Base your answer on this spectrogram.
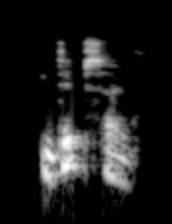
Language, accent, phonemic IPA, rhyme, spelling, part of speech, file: English, Southern England, /ˈdɪpsəʊ/, -ɪpsəʊ, dipso, noun, LL-Q1860 (eng)-dipso.wav
- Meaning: A dipsomaniac; an alcoholic; a drunk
